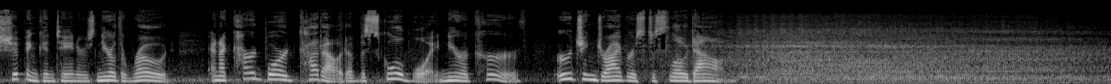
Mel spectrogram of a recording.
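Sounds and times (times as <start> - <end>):
speech: 0.1 - 7.6
heavy truck rumbling along a road: 6.2 - 11.1.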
